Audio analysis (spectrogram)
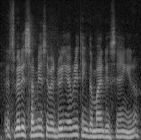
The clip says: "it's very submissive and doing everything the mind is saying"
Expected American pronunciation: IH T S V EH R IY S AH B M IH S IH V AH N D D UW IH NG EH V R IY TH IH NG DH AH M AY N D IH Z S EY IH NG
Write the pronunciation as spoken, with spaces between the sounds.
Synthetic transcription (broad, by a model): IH T S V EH R IY S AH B M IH S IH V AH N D D UW IH NG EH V R IY T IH NG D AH M AY N D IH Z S EY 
